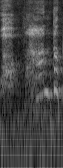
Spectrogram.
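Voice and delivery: delighted praise. Acted. Mother thrilled her son practises piano, loud and laughing. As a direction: gush over him proudly.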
